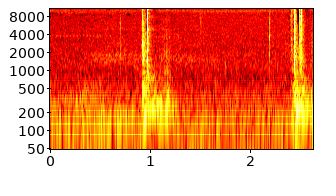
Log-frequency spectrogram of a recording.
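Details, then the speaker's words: 2016 GMC Sierra tailgate power lock actuator, panel off, engine running; the tailgate won't stay locked. Two short motor whirs with a soft clunk about 1.5 seconds apart, lacking pull; weak actuator, replacement due. "so I goes to the unlock it seems like it's kind of weak"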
